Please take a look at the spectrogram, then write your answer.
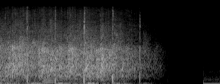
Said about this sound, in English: Uh, but join uh, me in a round of applause for His Excellency for a candid discussion.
